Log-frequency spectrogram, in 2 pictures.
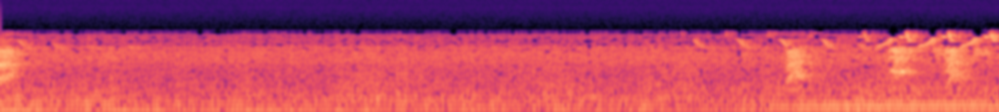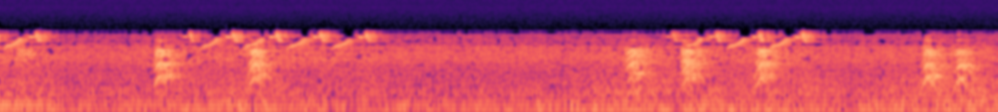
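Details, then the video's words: Nuisance dog kept outside in Mecklenburg barking at length, filmed by a camera recording in ten-minute cycles; loud bursts of three or four barks after a quiet start, while a small bird chirps rapid descending notes overhead. "Barking dog no one hears.......but me"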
